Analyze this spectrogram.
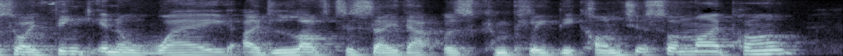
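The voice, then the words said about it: English accent. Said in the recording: “let the accent go ... impressing anyone with the English accent”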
